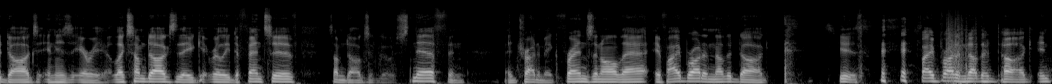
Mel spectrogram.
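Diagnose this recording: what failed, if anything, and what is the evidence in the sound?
The analogue wiring failed: a worn or dirty contact intermittently broke the signal path. That gives loose connector crackle, irregular scratchy bursts in the speech from 3.64 to 4.00 s, just before "and and try to", and from 9.46 to 9.77 s, after "if I". The chopping comes from the contact making and breaking.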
